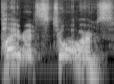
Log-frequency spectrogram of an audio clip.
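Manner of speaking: acted bellowing shout. Describing how he looked at the field and the captain, then imitating a bellow. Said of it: "and he bellows".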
